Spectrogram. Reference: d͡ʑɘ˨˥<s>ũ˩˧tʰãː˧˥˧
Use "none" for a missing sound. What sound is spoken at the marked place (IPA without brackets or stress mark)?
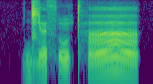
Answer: s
